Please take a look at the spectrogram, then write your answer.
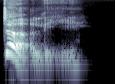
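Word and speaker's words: Ché-li (这里): Aquí en chino se dice Ché-li.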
